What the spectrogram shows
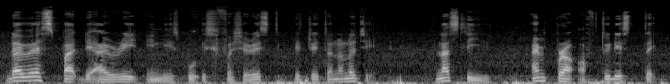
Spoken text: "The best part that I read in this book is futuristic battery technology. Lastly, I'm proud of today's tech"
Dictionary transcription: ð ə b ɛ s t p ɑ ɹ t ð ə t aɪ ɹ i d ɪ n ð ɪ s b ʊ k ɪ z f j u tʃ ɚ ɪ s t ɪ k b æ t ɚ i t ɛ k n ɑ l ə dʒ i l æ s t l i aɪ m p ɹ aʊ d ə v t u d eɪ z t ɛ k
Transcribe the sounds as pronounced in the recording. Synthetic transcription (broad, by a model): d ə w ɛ s p ɑ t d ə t aɪ ɹ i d ɪ n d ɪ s b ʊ k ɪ s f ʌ ʃ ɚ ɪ s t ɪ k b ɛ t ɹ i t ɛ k n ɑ l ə dʒ i l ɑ s t l i aɪ m p ɹ aʊ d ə f t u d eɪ s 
